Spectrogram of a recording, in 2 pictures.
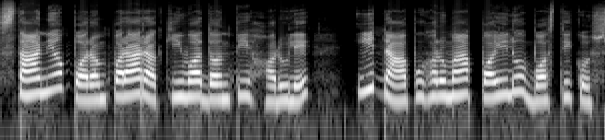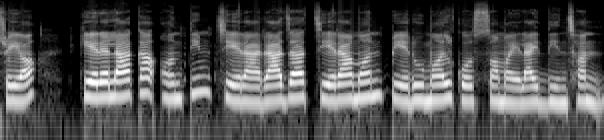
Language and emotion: Nepali, neutral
